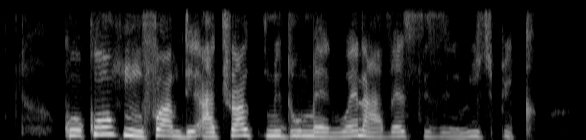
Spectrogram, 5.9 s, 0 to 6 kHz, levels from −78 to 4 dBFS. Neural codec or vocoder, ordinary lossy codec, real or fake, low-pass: codec, 24 kHz, 6 kbps, HILCodec; none; fake; 5.4 kHz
